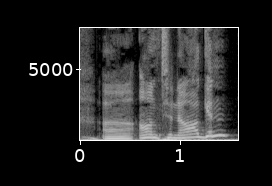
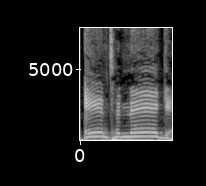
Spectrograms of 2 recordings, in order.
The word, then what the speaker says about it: Ontonagon: Yeah, I think it's pronounced Antonagon. That sounds right.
